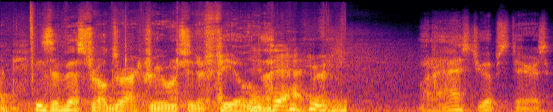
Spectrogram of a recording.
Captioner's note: Matt laughs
